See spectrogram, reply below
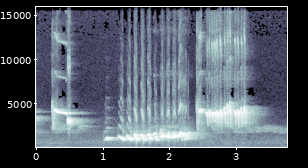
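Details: White-rumped shama lure song meant to provoke other birds into answering and singing: a short high whistled phrase, then a dense, loud burst of rapid chattering notes, ending in a sustained high whistle.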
